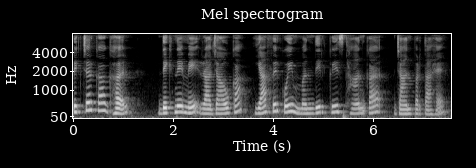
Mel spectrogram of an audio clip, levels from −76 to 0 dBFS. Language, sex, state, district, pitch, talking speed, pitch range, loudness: Hindi, female, Karnataka, Bangalore, 195 Hz, 135 wpm, 170-225 Hz, -19 LUFS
